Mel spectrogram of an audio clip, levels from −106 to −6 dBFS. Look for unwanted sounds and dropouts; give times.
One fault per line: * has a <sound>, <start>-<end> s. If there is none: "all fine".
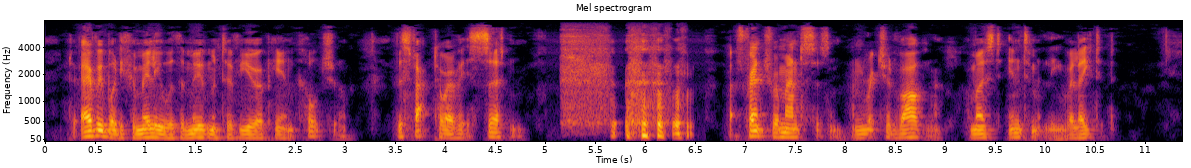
* has a laugh, 5.1-6.5 s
